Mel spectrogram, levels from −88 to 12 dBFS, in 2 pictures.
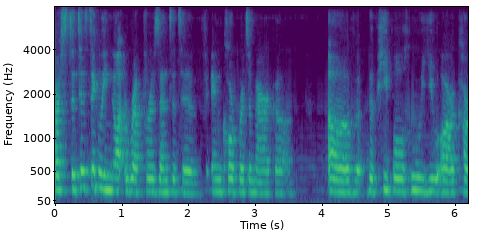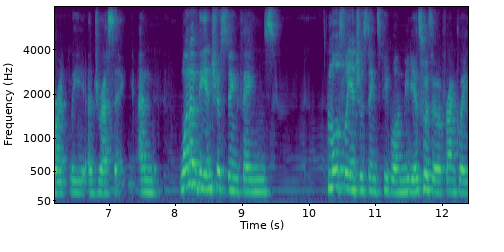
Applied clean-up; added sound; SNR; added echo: neural separator model SepFormer DNS4.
